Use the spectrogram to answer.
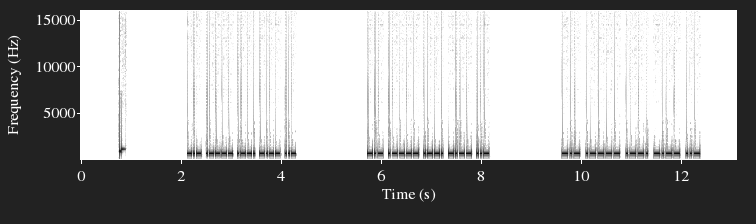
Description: Morse code, heard as a keyed tone, about 30 wpm, 700 Hz. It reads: K1PYU K1PYU K1PYU
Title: Speed Racing - USA 1x3 Call Signs 25wpm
